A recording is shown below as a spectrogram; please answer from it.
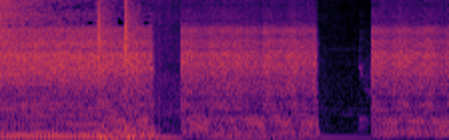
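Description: Loud death metal music. It thins briefly about a second and a half in, and near the end drops out for about half a second, leaving only a low bass note, before starting again.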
